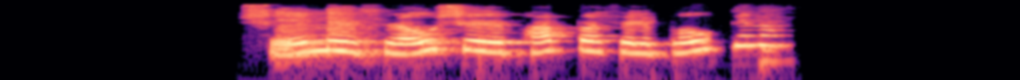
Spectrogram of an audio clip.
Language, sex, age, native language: Icelandic, male, 10, Icelandic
